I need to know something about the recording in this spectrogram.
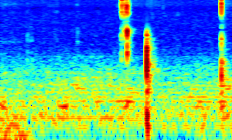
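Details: Jaw noise in a woman with a two-day migraine whose doctor is referring her to a neurologist because of it: three sharp, brief clicks and pops as the jaw opens wide, consistent with temporomandibular joint clicking.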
